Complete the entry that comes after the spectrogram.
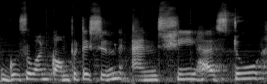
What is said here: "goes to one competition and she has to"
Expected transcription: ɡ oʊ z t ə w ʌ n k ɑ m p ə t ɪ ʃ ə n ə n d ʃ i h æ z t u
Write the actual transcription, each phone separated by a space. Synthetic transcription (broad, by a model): ɡ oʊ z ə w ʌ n k ɑ m p ə t ɪ ʃ ə n ə n d ʃ i h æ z t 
